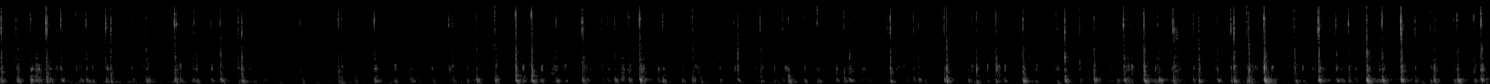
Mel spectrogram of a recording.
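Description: Fingertips with long nails type fast on the black plastic keys of a red laptop keyboard. The result is a quiet, steady stream of short, crisp clicks, bright and dry with almost no ring, in uneven bursts with brief pauses.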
